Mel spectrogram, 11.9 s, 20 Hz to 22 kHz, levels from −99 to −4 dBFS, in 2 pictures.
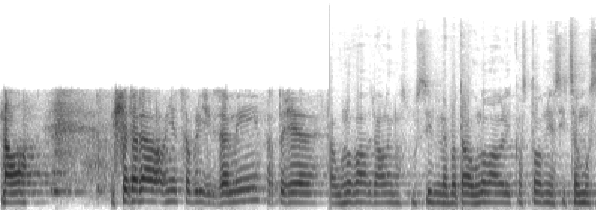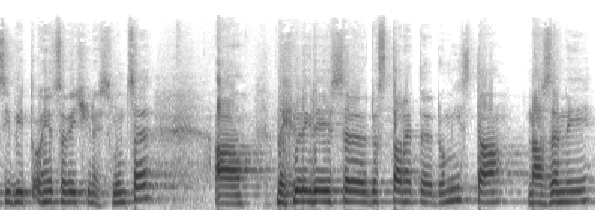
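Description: Input switched to a poorer device, from 0.0 to 3.31 s: the opening was likely captured on a narrower-band microphone, so nothing above 3.8 kHz comes through, leaving it dull and boxy over a faint noise floor. At 3.31 s a 20 ms gap precedes full clarity, with no noticeable level jump.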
